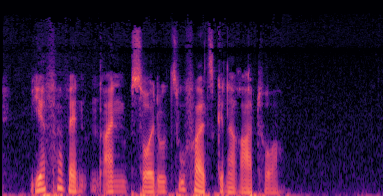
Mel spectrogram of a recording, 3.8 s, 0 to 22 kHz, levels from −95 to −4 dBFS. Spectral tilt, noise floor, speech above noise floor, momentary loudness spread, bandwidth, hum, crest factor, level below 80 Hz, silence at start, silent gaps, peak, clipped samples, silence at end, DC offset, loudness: -5 dB/octave; -65 dBFS; 35 dB; 7 LU; 15 kHz; none; 22 dB; -46 dBFS; 0.05 s; none; -10 dBFS; under 0.1%; 0.9 s; under 0.1%; -31 LUFS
